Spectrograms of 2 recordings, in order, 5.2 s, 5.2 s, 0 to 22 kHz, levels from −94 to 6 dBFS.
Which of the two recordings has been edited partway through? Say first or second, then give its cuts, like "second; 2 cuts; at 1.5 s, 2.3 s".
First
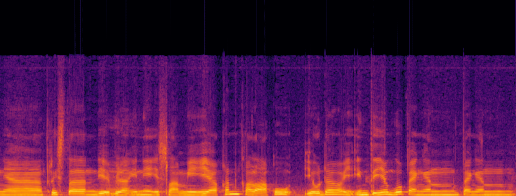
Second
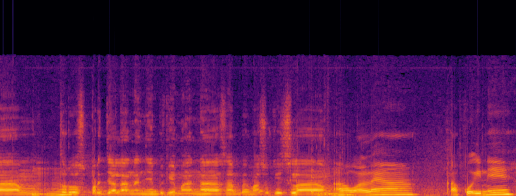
second; 1 cut; at 3.3 s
